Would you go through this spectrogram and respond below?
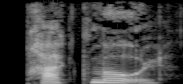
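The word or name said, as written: pragtmål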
